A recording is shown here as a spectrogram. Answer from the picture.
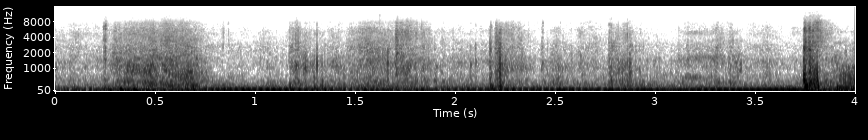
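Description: Footsteps of a person walking across a gravelly yard, a few irregular steps over a steady low rumble.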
